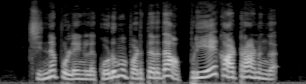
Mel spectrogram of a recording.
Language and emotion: Tamil, angry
